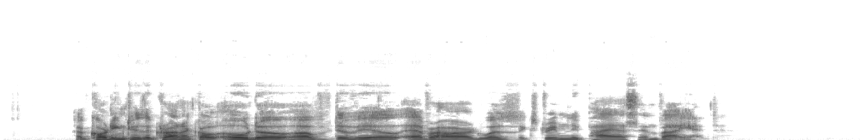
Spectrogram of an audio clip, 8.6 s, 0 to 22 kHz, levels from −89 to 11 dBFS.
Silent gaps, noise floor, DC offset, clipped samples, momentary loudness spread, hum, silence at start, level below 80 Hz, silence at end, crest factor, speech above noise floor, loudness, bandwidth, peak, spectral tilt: none; -85 dBFS; under 0.1%; under 0.1%; 11 LU; none; 0.75 s; -54 dBFS; 1.65 s; 18 dB; 67 dB; -18 LUFS; 9.2 kHz; -2 dBFS; -6 dB/octave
